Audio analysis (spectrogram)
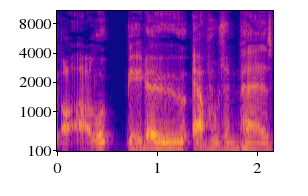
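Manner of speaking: exaggerated Cockney voice, slow and loud; Cockney accent. Ben doing Cockney for the podcast crew, exaggerated Cockney accent. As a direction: ham up a London Cockney. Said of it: "Ben's Cockney accent's flawless".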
